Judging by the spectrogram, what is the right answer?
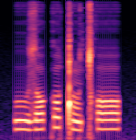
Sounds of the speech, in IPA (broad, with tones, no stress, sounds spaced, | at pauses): u˨ z ɔ˧ k ɔ˦ ǃ õ˨ ǀʰ ɔ˧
